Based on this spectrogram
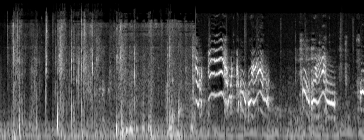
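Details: A pet parrot indoors gives harsh, wavering squawks in three bursts, rising and falling in pitch, after rustling and clicking noises while its owner talks to it.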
